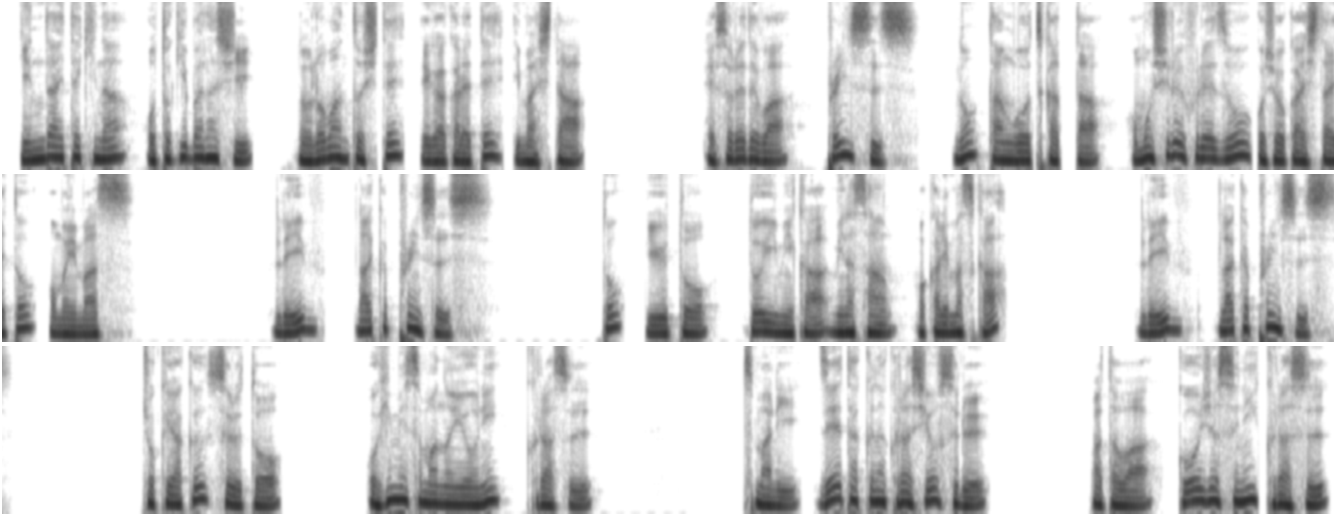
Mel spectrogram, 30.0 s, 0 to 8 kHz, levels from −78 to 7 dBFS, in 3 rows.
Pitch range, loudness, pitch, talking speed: 110-150 Hz, -19 LUFS, 120 Hz, 300 characters per minute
